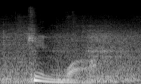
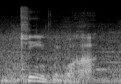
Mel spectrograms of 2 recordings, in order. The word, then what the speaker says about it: quinoa: It sounds like, I feel like it's a character in Lion King. Pronounce it. Quinoa. Quinoa.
